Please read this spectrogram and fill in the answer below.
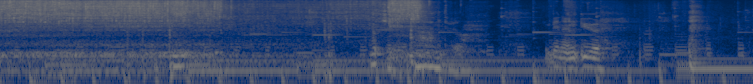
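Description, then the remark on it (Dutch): Cold water runs from a tap with a steady rushing hiss for about six seconds, added to water that was much too warm, then shuts off, leaving kitchen clatter and a voice talking. “Oh, veel te warm. Man. koud water bij.”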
